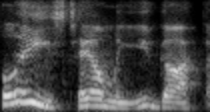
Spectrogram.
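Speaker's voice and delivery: extremely thick, swooping Southern drawl. Retelling own reaction when a flame shot went perfectly: strong southern accent. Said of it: "in the most Southern accent imaginable".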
